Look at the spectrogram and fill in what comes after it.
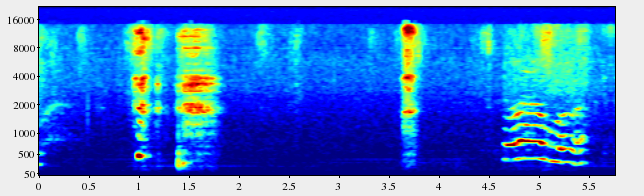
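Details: A young child sneezes a quick 'ah-choo', followed by a short puff of air and a brief voiced sound; sneeze.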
